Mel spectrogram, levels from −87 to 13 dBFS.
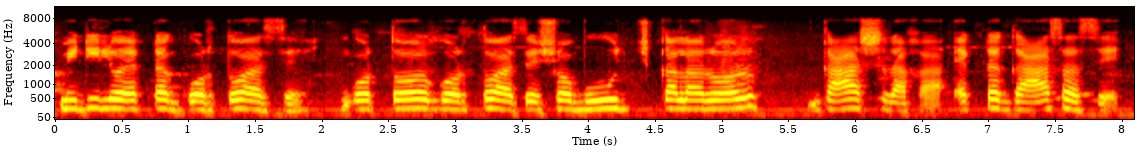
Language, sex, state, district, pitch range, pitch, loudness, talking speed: Bengali, female, Assam, Hailakandi, 205-230 Hz, 215 Hz, -15 LUFS, 105 wpm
